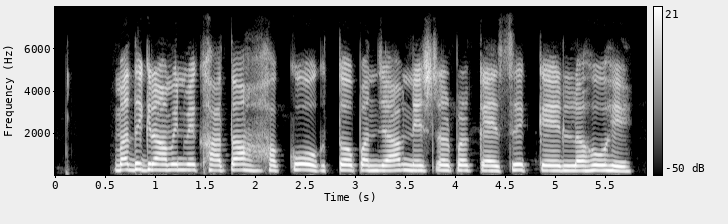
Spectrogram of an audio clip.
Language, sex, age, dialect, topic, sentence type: Magahi, female, 51-55, Central/Standard, banking, question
